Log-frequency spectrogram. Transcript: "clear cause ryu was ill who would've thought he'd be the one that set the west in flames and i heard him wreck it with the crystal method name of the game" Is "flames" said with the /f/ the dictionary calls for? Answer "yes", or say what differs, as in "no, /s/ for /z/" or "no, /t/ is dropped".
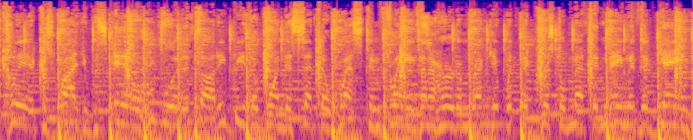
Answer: no, /p/ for /f/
